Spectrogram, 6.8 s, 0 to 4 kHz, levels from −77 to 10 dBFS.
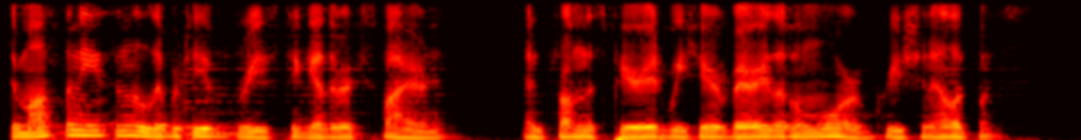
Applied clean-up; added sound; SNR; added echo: neural mask model DeepFilterNet 3.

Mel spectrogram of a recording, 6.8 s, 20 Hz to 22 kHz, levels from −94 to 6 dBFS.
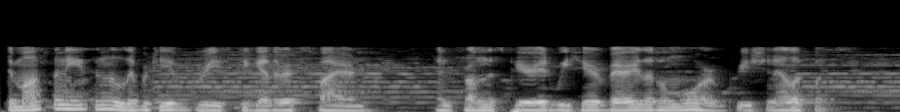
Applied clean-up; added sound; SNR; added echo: classical method WPE with log-MMSE.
